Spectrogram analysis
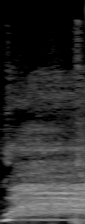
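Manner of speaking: very high, loud mock yelp; freaking-out wail. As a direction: yelp like a panicked kid. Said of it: "he's, like, freaking out".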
